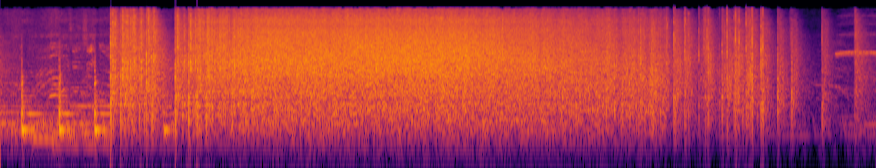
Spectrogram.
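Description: Brief rhythmic drumming and music, then a long string of firecrackers goes off in a dense, continuous crackle that breaks up into separate bangs near the end.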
